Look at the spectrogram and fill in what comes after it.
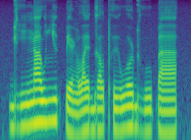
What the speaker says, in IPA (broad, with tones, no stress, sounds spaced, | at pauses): ɖʱ i˧ ŋ a˦ w ʎ ɨ˦ k͡p e˨ ɳ lˠ e˧ ɡ ɨ˧ lˠ pʰ ɨ˧ w o˦ ɖʱ u˧ ɓ a˧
